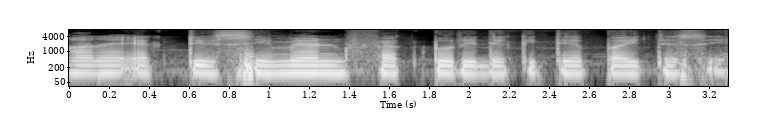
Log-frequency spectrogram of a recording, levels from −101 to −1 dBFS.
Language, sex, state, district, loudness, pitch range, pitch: Bengali, male, Assam, Hailakandi, -16 LUFS, 125-130 Hz, 125 Hz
